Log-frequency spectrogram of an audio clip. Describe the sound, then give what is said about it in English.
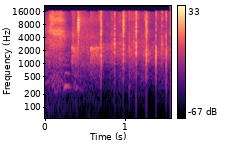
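A small audience at IGN's weekly PlayStation show clapping because a guest likes anime: a string of sharp, bright claps at uneven intervals, fairly loud, after a brief murmur of voices at the start. “They're clapping because you like anime.”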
